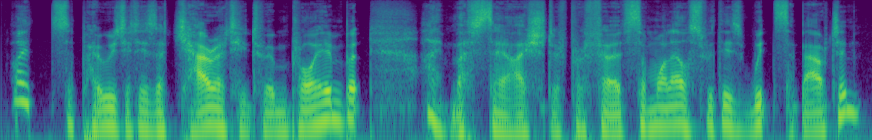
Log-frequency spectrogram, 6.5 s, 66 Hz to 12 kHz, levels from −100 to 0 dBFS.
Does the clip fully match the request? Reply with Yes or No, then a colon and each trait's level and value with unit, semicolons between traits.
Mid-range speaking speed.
No: fast, 220 wpm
